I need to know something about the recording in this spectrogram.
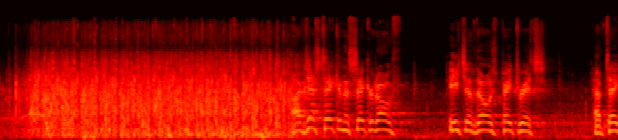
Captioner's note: applause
